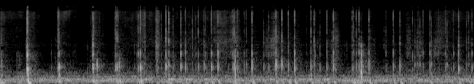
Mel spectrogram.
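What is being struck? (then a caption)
Paperback book with glossy cover. A solid Goosebumps SlappyWorld paperback with a glossy cover is held upright and tapped on the cover with the finger pads of both hands, which have long dark nails. A steady run of soft, dull, quickly fading taps sits over a low, muffled rumble, with a few sharper ticks standing out.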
